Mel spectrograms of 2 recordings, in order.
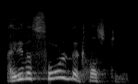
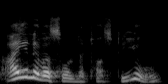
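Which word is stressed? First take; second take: sold; I. First: The word 'sold' carries the main stress. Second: The word 'I' carries the main stress. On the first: The horse was handed over without payment. "I didn't receive any consideration for it" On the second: Someone else sold the horse. "I'm saying it wasn't me, it was somebody else"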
